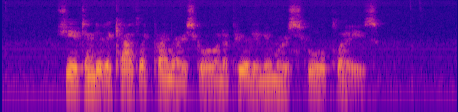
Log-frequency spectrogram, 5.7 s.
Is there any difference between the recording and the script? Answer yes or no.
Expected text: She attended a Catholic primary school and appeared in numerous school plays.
no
